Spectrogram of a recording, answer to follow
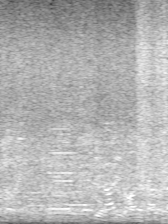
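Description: Spectators chattering around the pool. Near the end comes a rush of splashing as the swimmers dive in off the starting blocks.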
